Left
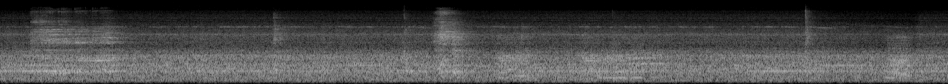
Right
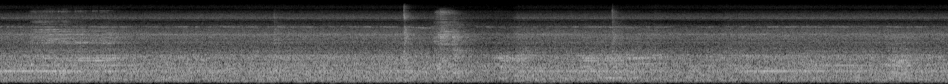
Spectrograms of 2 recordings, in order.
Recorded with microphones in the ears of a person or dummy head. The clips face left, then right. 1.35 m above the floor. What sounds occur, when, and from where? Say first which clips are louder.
0.3 s a squeak: right 2 dB; 20° left (ahead or behind), 4.5 m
